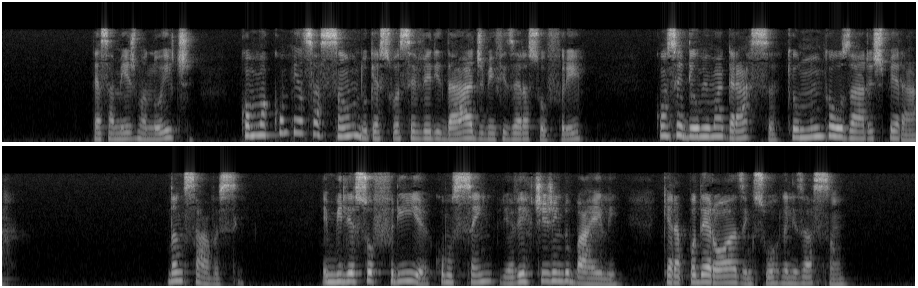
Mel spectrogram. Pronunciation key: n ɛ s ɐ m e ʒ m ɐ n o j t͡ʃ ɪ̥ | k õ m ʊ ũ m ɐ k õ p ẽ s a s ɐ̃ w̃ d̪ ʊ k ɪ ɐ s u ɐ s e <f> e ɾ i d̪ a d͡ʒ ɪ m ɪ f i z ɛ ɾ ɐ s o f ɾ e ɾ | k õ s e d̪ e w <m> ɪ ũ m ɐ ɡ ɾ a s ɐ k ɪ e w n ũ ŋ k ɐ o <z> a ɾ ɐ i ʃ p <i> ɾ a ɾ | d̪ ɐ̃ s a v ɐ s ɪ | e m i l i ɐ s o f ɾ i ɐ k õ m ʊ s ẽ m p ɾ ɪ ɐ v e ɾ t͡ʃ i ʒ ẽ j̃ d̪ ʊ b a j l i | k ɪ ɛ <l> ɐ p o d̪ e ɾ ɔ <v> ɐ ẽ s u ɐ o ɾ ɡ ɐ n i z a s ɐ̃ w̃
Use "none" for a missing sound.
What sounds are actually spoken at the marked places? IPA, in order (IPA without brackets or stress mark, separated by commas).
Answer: v, m, z, e, ɾ, z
